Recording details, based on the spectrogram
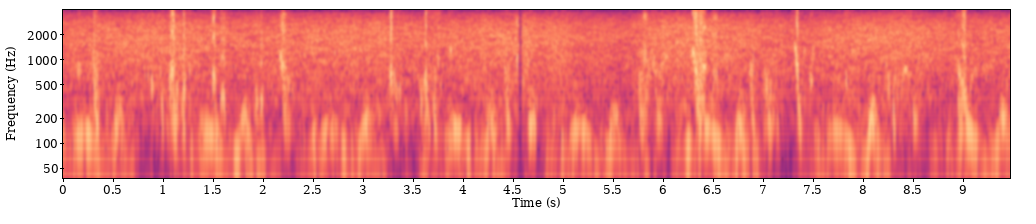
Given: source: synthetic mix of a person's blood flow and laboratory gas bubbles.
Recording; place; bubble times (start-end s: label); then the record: Doppler ultrasound of blood flow; precordium
0.13-0.19 s: bubbles
0.26-0.50 s: bubbles
0.82-1.30 s: bubbles
1.46-1.66 s: bubbles
1.91-2.04 s: bubbles
2.15-2.34 s: bubbles
3.23-3.45 s: bubbles
3.54-3.80 s: bubbles
3.85-3.92 s: bubbles
4.39-4.58 s: bubbles
4.62-4.77 s: bubbles
5.73-6.07 s: bubbles
6.26-6.57 s: bubbles
6.84-7.18 s: bubbles
7.28-7.53 s: bubbles
7.81-7.89 s: bubbles
8.23-8.58 s: bubbles
8.92-9.18 s: bubbles
From the record:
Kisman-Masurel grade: 243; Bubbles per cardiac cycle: several, 3 to 8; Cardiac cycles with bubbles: 100%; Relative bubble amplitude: loud (0.450 to 0.775); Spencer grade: 3 (all of the cardiac periods contain showers or single bubble signals, but not dominating or overriding the cardiac motion signals); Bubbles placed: only in the low amplitude regions of the cardiac cycle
